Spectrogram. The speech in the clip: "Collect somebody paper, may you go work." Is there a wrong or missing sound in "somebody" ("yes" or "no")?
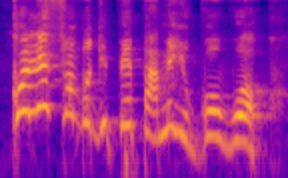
yes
